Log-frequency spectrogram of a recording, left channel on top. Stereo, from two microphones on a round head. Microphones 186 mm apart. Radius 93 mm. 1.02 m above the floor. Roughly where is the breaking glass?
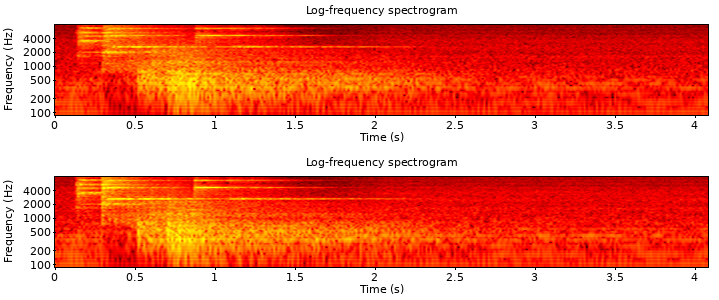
Right.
